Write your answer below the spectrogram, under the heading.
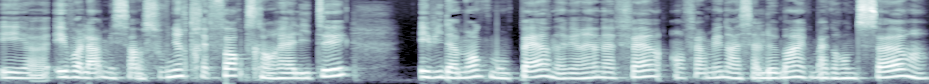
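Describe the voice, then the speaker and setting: A woman's fairly low voice, very fast and fairly even in intonation, on a very clean recording with a silent background. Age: 40s. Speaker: incest survivor. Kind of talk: testimony. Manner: hesitant with fillers.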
